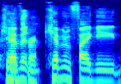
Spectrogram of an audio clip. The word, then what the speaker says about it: Feige: And I want to say that like Kevin Feige, I hope I'm saying his name right. – Yep. – Kevin Feige,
